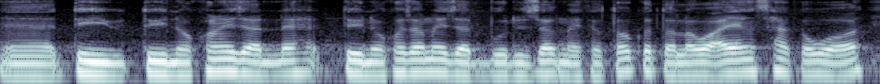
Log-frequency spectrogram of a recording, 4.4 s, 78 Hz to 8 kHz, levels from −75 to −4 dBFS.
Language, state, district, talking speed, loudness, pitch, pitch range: Kokborok, Tripura, West Tripura, 150 wpm, -14 LUFS, 135 Hz, 130-145 Hz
